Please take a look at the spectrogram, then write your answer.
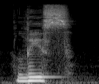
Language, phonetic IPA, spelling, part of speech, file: Ukrainian, [ɫɪs], лис, noun, Uk-лис.ogg
- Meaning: fox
